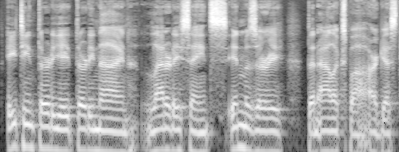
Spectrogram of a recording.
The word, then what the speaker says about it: Missouri: I don't know anyone else who knows more about 1838, '39 Latter-day Saints in Missouri than Alex Baugh, our guest today. Do you? He even knows enough to say Missouri instead of Missouri, which you've corrected me several times on this, Alex.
